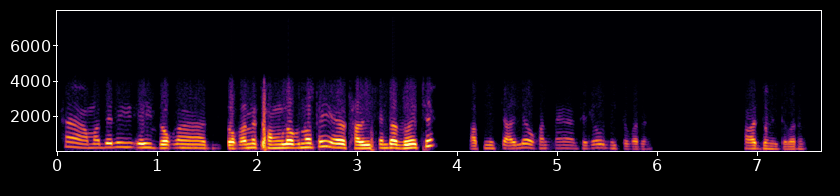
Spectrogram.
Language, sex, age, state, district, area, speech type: Bengali, male, 30-45, West Bengal, Paschim Medinipur, rural, conversation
